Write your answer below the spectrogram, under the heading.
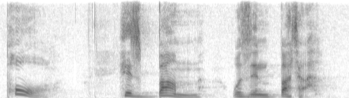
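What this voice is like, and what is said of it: Imitated British accent. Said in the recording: “As my mom would say in her British accent”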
